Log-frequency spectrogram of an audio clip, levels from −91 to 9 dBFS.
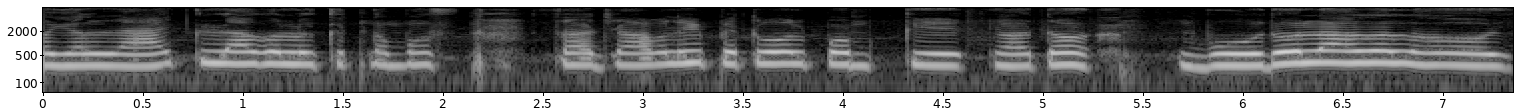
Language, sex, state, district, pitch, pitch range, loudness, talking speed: Bajjika, female, Bihar, Vaishali, 285 Hz, 270-300 Hz, -22 LUFS, 140 wpm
